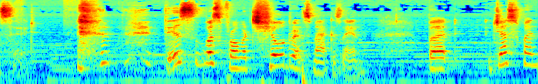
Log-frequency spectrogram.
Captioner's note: laughs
